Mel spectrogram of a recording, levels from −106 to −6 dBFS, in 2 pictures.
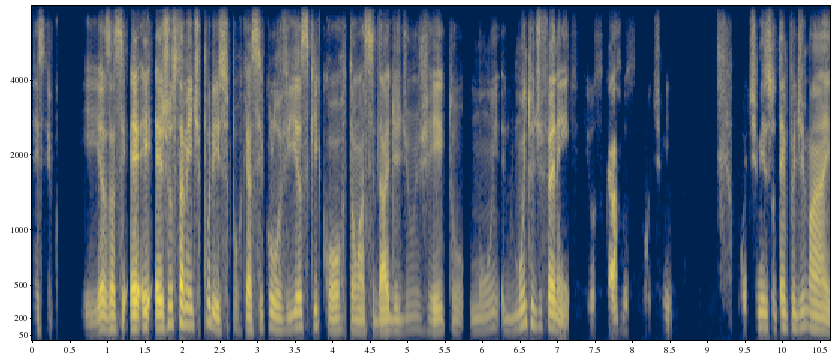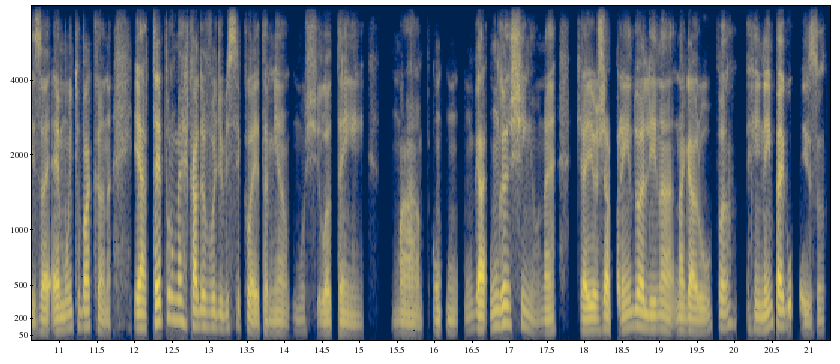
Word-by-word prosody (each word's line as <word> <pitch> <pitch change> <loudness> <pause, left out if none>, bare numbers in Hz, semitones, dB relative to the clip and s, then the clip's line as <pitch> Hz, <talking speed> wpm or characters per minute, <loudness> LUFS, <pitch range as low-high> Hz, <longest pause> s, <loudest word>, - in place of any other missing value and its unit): Tem - - -11
ciclovias, 100 +9 -5
assim 115 -2 +1
é 120 +2 +8
é - - +8
justamente 155 -1 +3
por 170 - -2
isso, 105 - 0
porque - - -4
as - - +1
ciclovias 120 +2 -2
que 140 - -5
cortam 100 -3 -5
a 95 - -3
cidade 95 +1 -1
de 100 +2 -18
um 110 +1 -21
jeito 100 -2 -7
muito 105 +7 -16
muito 170 -6 -6
diferente, 125 - +1 0.2
e - - -21
os - - -19
carros - - +1 0.3
otimiza - - -22 0.9
Otimiza 125 -1 -5
o - - -18
tempo 130 -1 -3
demais, 115 -9 -1
eh, 95 - +3
é - - +4
muito 125 +5 -6
bacana. 135 0 -1 0.3
E 125 - +7
até 145 +7 +6
para 205 +3 -4
o - - -7
mercado 155 -7 +2
eu 135 - -1
vou 130 - -4
de 120 - -6
bicicleta, 105 -7 -2
a - - -16
minha 90 -1 -6
mochila 95 -3 -5
tem 80 -4 -5 0.4
uma 85 -2 -5 0.2
um - - -6 0.2
um - - -13
um 105 +3 -15
ga 115 0 +7
um 130 +3 -3
ganchinho, 140 - +1
né, 95 +2 -2 0.3
que - - -9
aí 100 +1 +5
eu 105 - +3
já 100 - +4
prendo 130 +5 -1
ali 120 -3 +3
na 115 -4 -2
na 105 +1 -2
garupa, 115 +9 -1 0.3
e 110 - -3
nem 120 +6 +1
pego 140 -4 +5
peso. 85 +3 -6
110 Hz, 190 wpm, -24 LUFS, 95-130 Hz, 0.9 s, é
